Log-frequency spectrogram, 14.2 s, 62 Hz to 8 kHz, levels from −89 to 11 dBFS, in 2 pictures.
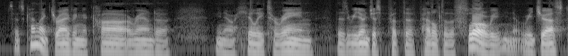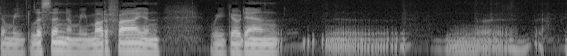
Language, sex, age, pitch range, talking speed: English, male, 40-59, 95-120 Hz, 165 wpm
